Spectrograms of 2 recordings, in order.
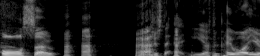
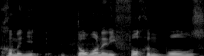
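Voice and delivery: put-on Scouse Liverpool accent, low and soft; 4 semitones lower, 7 dB quieter than usual. Acting out a local for an audience of Scottish guys: imitating a Scouse accent. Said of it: "That's what Scouse sounds like".

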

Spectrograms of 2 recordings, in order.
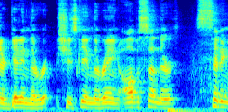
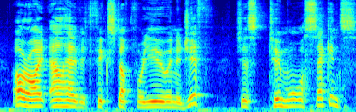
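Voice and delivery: put-on Australian-accented voice; 3 semitones higher than usual. Retelling a call with a fraud department agent: put-on Australian accent. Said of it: "Is that Australian I'm doing?".

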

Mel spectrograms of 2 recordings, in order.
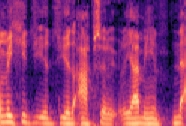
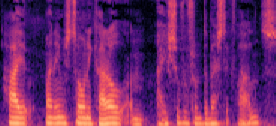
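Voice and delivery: soft, meek, timid voice; 7 dB quieter than usual. Retelling a stand-up character bit as a timid office guy: imitating a timid office guy. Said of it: "be very timid, come on stage and be like".

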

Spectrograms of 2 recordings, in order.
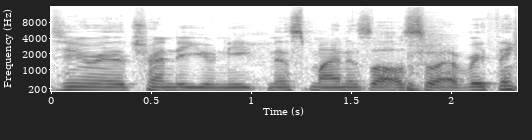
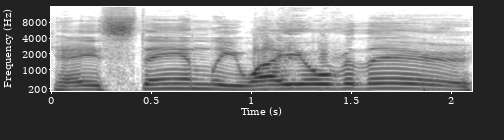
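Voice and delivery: booming, high, loud, far-carrying yell; 6 semitones higher, 8 dB louder than usual. Recalling people at a theater calling out, retelling someone yelling. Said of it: "they were yelling like".

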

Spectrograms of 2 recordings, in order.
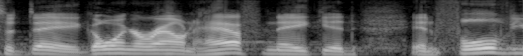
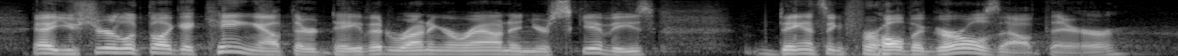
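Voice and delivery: plain

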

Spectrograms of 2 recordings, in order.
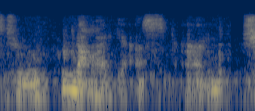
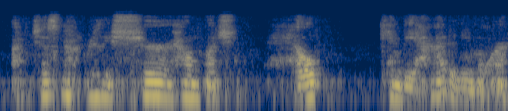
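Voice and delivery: sorrowful, downcast, a little high; 5 semitones higher than usual. Narrating a scene, voicing a woman speaking after shaking your hand, sad. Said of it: "she looks a little sadly down to him".

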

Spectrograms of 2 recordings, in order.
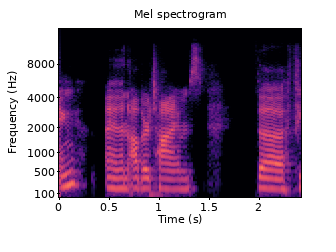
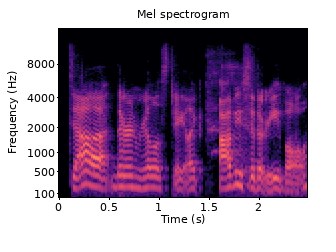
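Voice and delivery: ordinary talk

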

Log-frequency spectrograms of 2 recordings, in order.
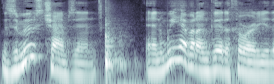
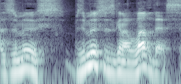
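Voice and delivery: normal talking voice

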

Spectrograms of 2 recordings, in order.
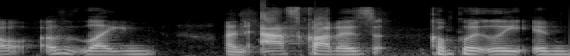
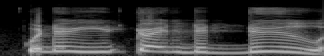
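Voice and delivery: put-on high, babyish baby-talk voice; 9 semitones higher than usual. Mocking how an actor voices Shaggy: Will Forte's baby-voiced Shaggy. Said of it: "he devolves into this kind of baby voice".

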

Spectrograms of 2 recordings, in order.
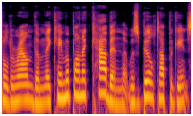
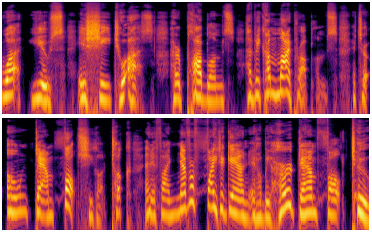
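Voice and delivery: stiff-jawed, effortful, louder speech forced through jaw; 3 dB louder than usual. Janik, pushing through a freeze spell's stiffness to form words, stiff-jawed, effortful speech. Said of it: "where [name] was just coming out of the spell that had frozen him in place. He flexed his hands and feet, and though he could move his jaw, it was stiff and the lips and tongue were not quite ready".

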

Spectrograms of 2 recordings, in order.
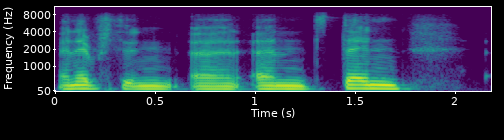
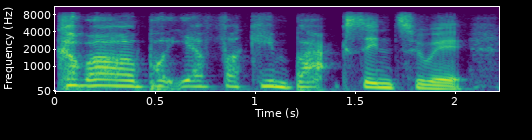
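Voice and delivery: high, raised, mock shouting; 9 semitones higher than usual. Retelling a film scene, ordering peasants from a bridge: imitating Seth shouting. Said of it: "and he's shouting".

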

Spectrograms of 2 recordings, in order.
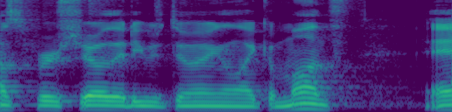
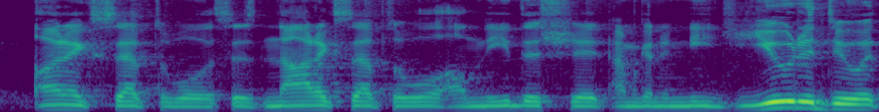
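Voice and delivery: ordinary talk, nothing marked

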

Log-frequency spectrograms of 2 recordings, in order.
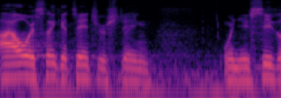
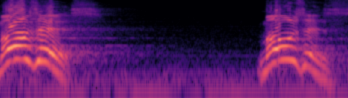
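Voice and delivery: very loud, very high, swooping, drawn-out call; 13 semitones higher, 18 dB louder than usual. Speaker retelling the Lord calling Moses from the bush, retelling a loud call. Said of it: "He said it in a quite loud voice".

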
